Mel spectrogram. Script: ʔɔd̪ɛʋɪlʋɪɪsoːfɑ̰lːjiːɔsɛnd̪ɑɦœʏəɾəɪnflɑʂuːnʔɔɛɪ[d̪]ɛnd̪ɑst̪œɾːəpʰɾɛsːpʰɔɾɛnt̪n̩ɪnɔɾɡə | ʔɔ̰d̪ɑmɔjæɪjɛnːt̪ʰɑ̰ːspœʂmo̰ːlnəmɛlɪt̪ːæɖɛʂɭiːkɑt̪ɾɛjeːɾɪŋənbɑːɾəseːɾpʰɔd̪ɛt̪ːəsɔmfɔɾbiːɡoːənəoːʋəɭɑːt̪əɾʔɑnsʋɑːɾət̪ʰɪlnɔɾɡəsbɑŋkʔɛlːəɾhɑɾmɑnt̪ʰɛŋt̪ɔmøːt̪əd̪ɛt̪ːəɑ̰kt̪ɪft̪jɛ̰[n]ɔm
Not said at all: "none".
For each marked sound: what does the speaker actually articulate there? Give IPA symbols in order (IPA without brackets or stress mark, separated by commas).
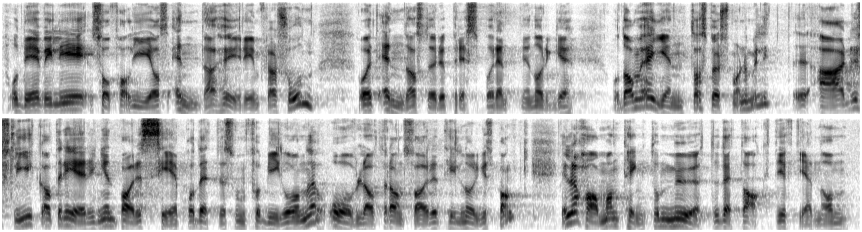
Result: t̪, nː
